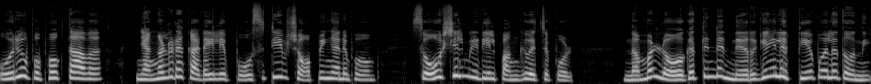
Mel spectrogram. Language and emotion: Malayalam, happy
